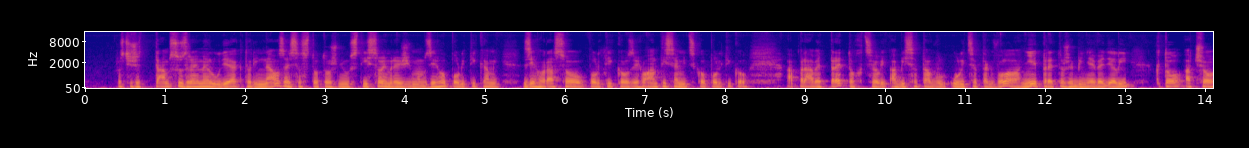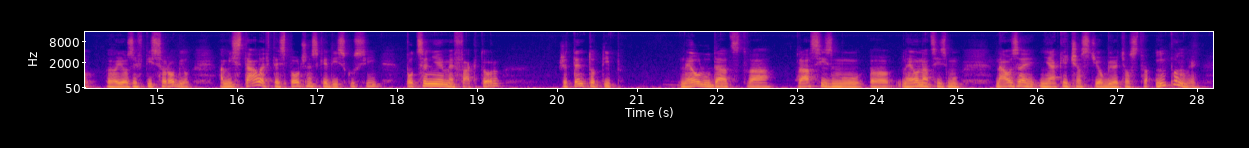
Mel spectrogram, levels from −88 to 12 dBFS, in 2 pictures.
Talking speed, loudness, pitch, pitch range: 140 wpm, -20 LUFS, 105 Hz, 95-115 Hz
